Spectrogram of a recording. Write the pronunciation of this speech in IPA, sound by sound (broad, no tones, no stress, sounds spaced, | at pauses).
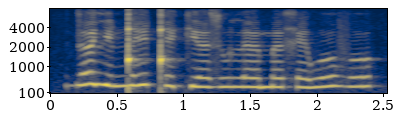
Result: d ɜ lʲ ɜ ŋ͡ǃ e ǃ e kʲ ɜ z u l ɜ m ɜ x ɛ w o v o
